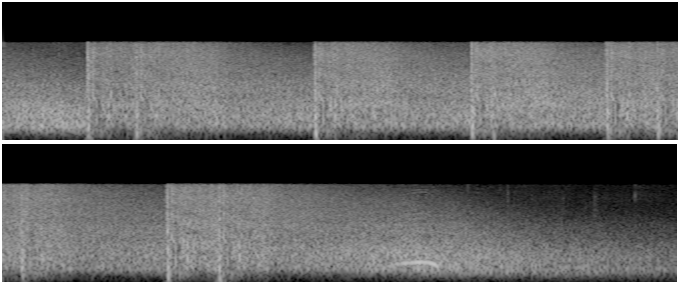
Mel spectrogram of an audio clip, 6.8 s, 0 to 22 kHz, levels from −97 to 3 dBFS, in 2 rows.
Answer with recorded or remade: recorded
